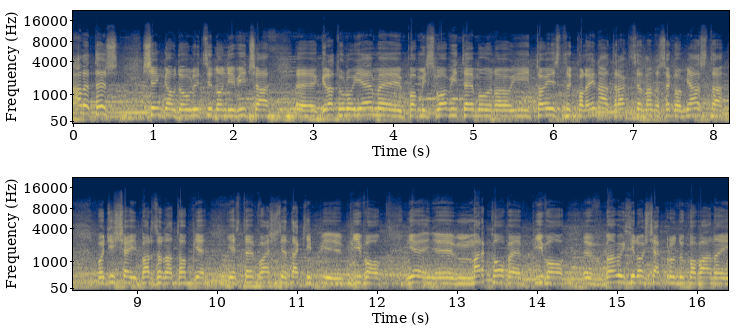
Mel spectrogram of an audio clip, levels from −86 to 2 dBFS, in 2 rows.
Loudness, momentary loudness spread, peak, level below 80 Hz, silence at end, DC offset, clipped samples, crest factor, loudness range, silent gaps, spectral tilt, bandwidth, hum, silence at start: -13 LUFS; 3 LU; 0 dBFS; -46 dBFS; 0 s; under 0.1%; under 0.1%; 12 dB; 2 LU; none; -6 dB/octave; 11 kHz; none; 0 s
